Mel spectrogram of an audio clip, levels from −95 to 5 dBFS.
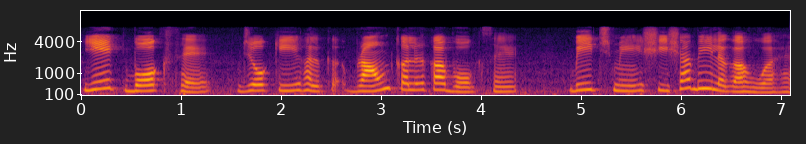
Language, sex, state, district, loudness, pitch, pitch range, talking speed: Hindi, female, Punjab, Pathankot, -19 LUFS, 245 Hz, 215-280 Hz, 160 wpm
